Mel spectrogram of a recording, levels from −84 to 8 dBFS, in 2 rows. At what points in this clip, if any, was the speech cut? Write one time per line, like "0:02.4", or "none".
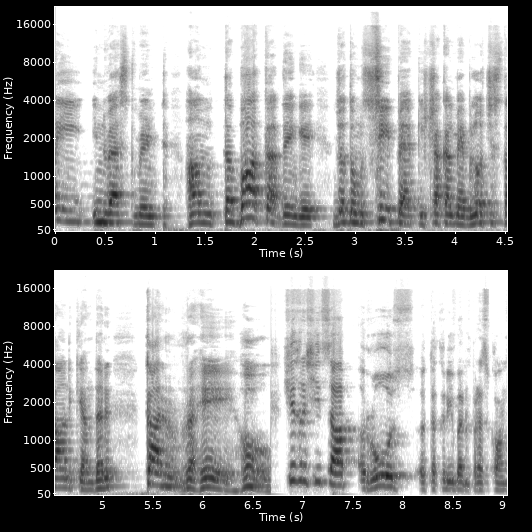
0:06.7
